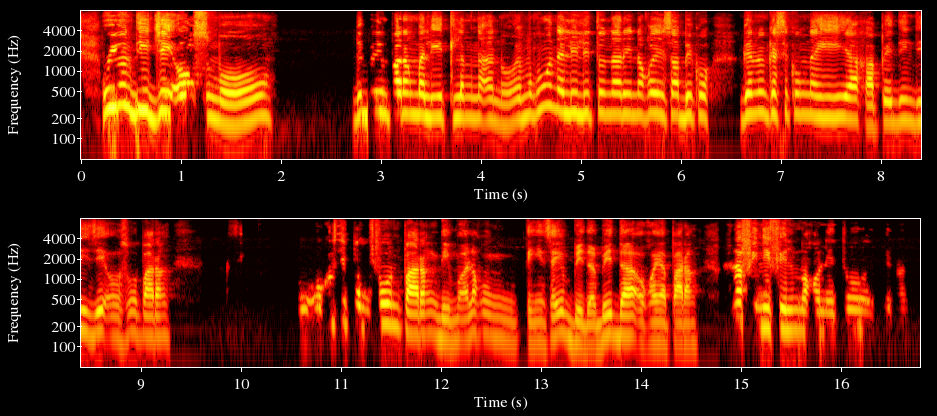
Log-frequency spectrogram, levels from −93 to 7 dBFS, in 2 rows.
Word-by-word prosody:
Mm. - - -9
Uy, 285 - +7
'yon 320 -2 +4
DJI 260 -6 +7 0.3
Osmo. 215 -7 +3 1.2
'Di 225 - -1
ba 225 - -4
'yong 245 -4 -4
parang 240 0 +7
maliit 215 -2 +2
lang 210 -1 -2
na 190 -2 -1
ano, 170 -2 -8
ewan 210 +3 -4
ko 260 - -5
nga 300 -4 -2
nalilito 240 -1 -1
na 235 0 +1
rin 235 0 -2
ako, 225 +1 -4
eh, 225 - 0
sabi 225 -1 +1
ko, 220 -1 -4 0.3
gano'n 235 +3 +1
kasi 235 0 +3
kung 235 0 -7
nahihiya 210 -2 +1
ka 155 -1 -1
pwedeng 180 +1 -5
DJI 170 -2 -5
Osmo 140 +3 -11
parang 145 0 -3
sige, - - -29 1.1
oo, 450 +7 -9
kasi 220 +2 -8
'pag 210 -4 -6
phone 220 -1 0
parang 155 -1 +3
'di 130 -2 -7
mo 130 - -11
alam 165 - -6
kung 155 -3 -14 0.3
tingin 115 -1 -8
sa 140 - -2
'yo 165 - -6
bida-bida 140 +4 -2
o - - -12
kaya 115 0 -5
parang, 110 0 -2 0.4
"Hala, 230 - +5
fini-film 185 -2 -1
ako 170 0 -6
nito," 160 +3 -12 0.3
'di - - -23
ba? 125 0 -27
195 Hz, 195 wpm, -21 LUFS, 155-230 Hz, 1.2 s, Uy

